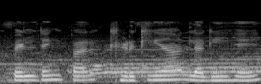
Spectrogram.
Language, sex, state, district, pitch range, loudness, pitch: Hindi, female, Madhya Pradesh, Bhopal, 190-200 Hz, -15 LUFS, 195 Hz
